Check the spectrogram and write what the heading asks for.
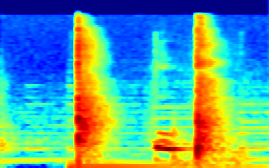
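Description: Two loud, sharp hand claps about a second apart over background music of sustained tones, with a brief vocal sound between them.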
